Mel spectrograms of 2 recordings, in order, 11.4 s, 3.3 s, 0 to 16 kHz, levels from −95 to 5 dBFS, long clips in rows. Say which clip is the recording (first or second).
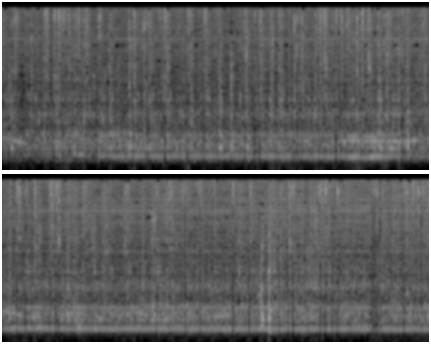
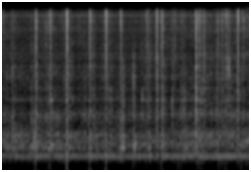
first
